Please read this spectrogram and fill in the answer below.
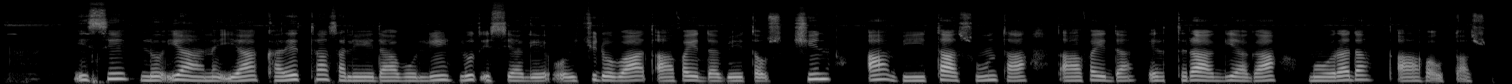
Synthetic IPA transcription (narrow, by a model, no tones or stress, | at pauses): ʔɪsːɪlɔʔɪjaːnɛʔɪjaːkʰɐɾɛt̪ːɐsɐleːd̪aːbɔlːɪlʊt͡sʼɪsːɪjaːɡe̞ːʔɔjt͡ʃːɪd̪ɔbaːt̪ʼaːfɐjd̪ːɐbe̞ːt̪ːɐwʊsʃɪn | ʔɐbiːt̪ːaːsʊnt̪ːaːt̪ʼaːfɐjd̪ːɐɛɾt̪ɪɾaːɡɪjaːɡaː | moːɾɐd̪ɐt̪ʼaːfɐ̰ʊ̰t̪ːa̰ːsʊ̥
